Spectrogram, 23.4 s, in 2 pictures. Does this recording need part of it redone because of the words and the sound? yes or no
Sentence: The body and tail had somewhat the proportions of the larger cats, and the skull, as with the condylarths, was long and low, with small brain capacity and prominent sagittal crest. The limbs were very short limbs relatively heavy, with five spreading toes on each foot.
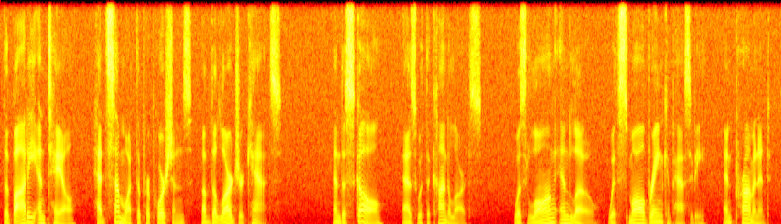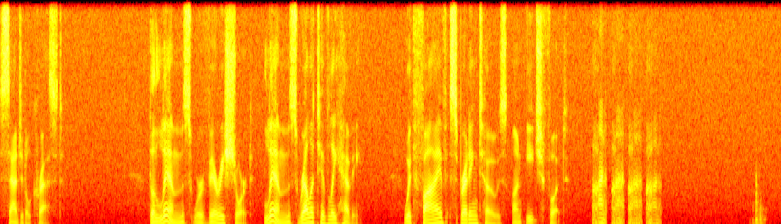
yes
